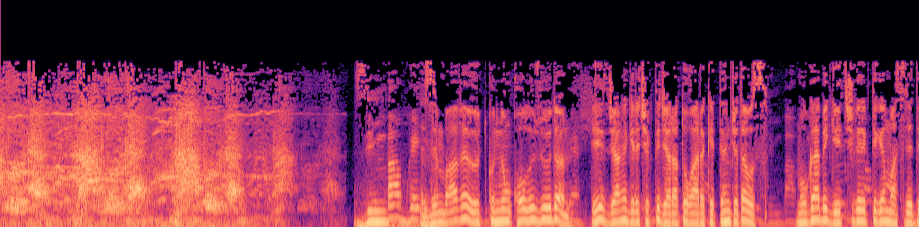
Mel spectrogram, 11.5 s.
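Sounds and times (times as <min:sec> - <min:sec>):
crowd of protesters in Harare, Zimbabwe, chanting and shouting: 0:00.0 - 0:05.4
speech: 0:04.6 - 0:11.4.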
